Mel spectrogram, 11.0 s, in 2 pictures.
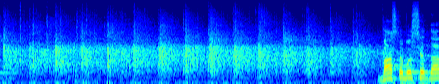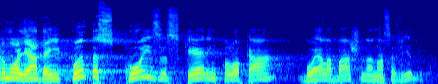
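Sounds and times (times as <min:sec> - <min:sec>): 
audience applause: 0:00.0 - 0:04.7
speech: 0:04.8 - 0:10.8.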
